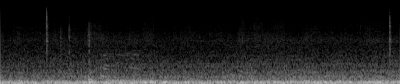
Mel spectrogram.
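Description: Inside a car's cabin on a rain-wet highway: steady low rumble of engine and tyre noise, with a few brief faint clicks.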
